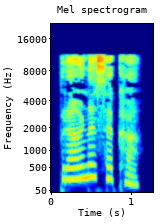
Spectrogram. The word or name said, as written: ಪ್ರಾಣಸಖ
